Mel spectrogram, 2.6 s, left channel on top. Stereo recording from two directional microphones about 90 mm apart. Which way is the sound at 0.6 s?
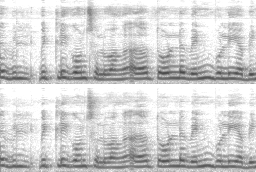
35° left (ahead or behind).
